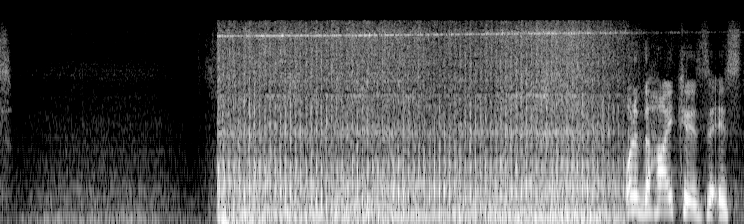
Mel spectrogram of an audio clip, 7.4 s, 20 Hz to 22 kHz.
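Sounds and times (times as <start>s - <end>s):
rescue helicopter rotor blades thumping overhead: 2.1s - 6.9s
speech: 6.3s - 7.4s.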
